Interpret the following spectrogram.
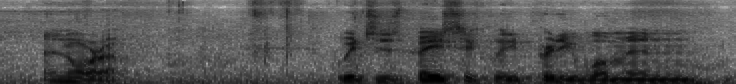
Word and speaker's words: Anora: I will bet you $20 on probably I want to pronounce it right. It's Anora, which is basically Pretty Woman, grittier, more real, and a lot less pleasant.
